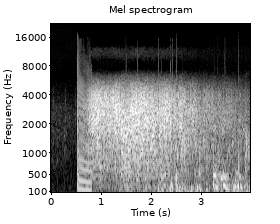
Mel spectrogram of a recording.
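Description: An empty aerosol spray can being pierced: a sudden loud burst, then a strong, steady rushing hiss that carries on for several seconds.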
